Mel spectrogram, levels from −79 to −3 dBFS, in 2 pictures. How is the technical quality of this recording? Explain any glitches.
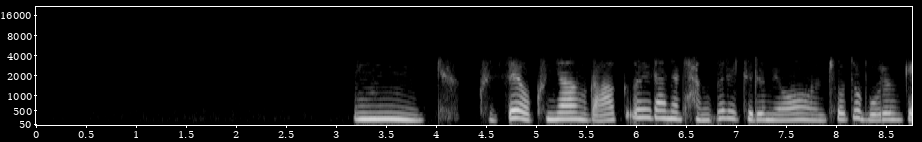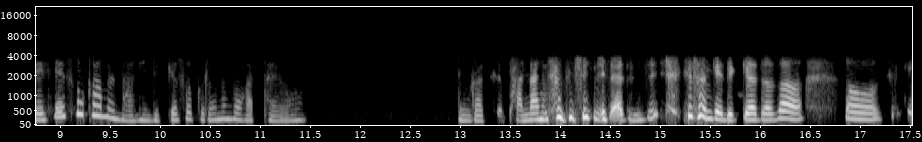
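The recording has audible technical damage: a low-bitrate telephone codec colours all of it, and two short dropouts were patched over by the decoder.

G.729 codec, throughout the 17 s of speech: the band runs only from about 150 Hz to 3.7 kHz, which fits an 8 kbit/s G.729A stream. The codec rebuilds each 10 ms frame from a vocal-tract filter, a pitch predictor and a few pulses, so the voice sounds thin, slightly rough and synthetic, with plainly audible coding damage.

VoIP packet loss concealed by the speech codec, at 6.73 to 6.84 s and 15.03 to 15.10 s: the first gap covers about 90 ms, which fits three lost packets, and the second about 30 ms, which fits one. The decoder filled each hole by repeating its last pitch and filter settings at falling gain. The voice briefly smears into a buzzy tone or coloured noise that fades, and because each frame builds on the previous one, it stays weak or distorted for a moment after the real audio resumes.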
